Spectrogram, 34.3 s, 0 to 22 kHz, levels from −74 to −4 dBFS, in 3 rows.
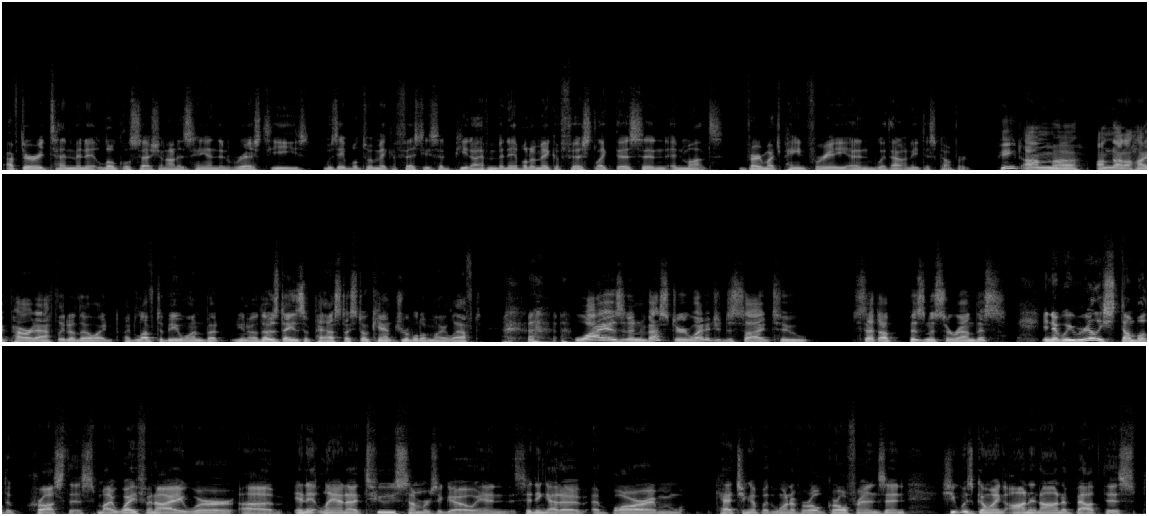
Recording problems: none

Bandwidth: 14.5 kHz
